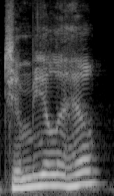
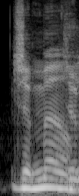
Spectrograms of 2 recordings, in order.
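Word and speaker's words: Jemele Hill: How do you pronounce her name? Jamila Hill? Jamel.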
